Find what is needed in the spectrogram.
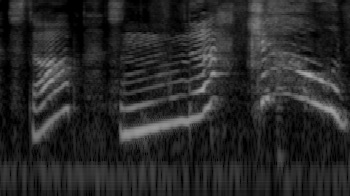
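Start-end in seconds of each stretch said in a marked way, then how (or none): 1.9-3.5 big sneeze. Acted. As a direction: blast out a huge sneeze. Gerald sneezes.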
